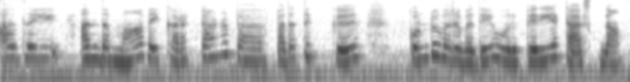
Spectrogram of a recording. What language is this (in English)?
Tamil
